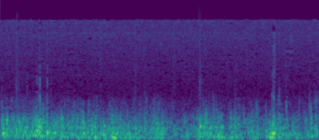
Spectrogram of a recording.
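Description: A neon green soft rubber spiky puffer ball is rubbed and squeezed with fingers over a microphone. It makes a steady, muffled, low rumbling rub with soft thuddy pulses, with almost no high end.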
